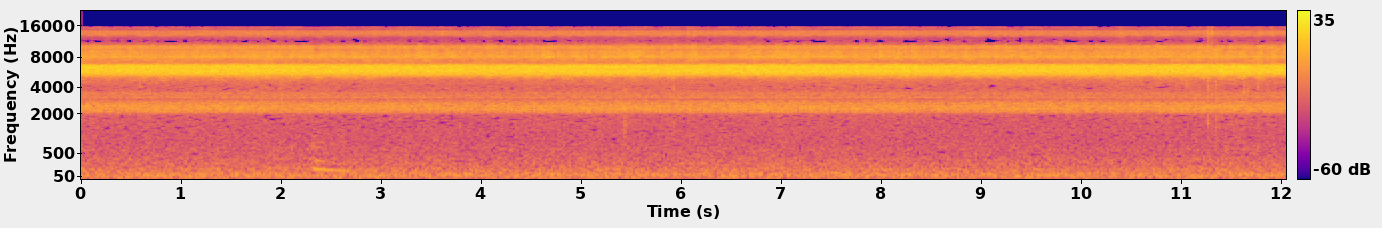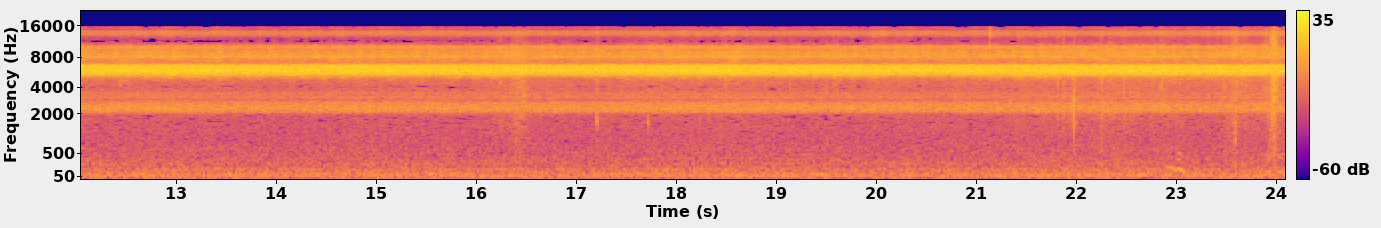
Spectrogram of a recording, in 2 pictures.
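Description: Steady, high-pitched chorus of night insects, chiefly crickets, going on without a break.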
